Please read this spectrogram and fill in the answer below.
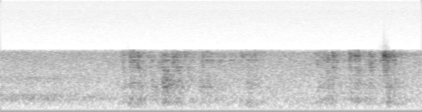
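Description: Close rustling of natural hair being twisted and tucked by hand right beside the microphone, in two short crackly bursts: one about a second in, the other near the end.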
